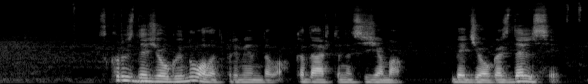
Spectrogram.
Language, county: Lithuanian, Šiauliai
